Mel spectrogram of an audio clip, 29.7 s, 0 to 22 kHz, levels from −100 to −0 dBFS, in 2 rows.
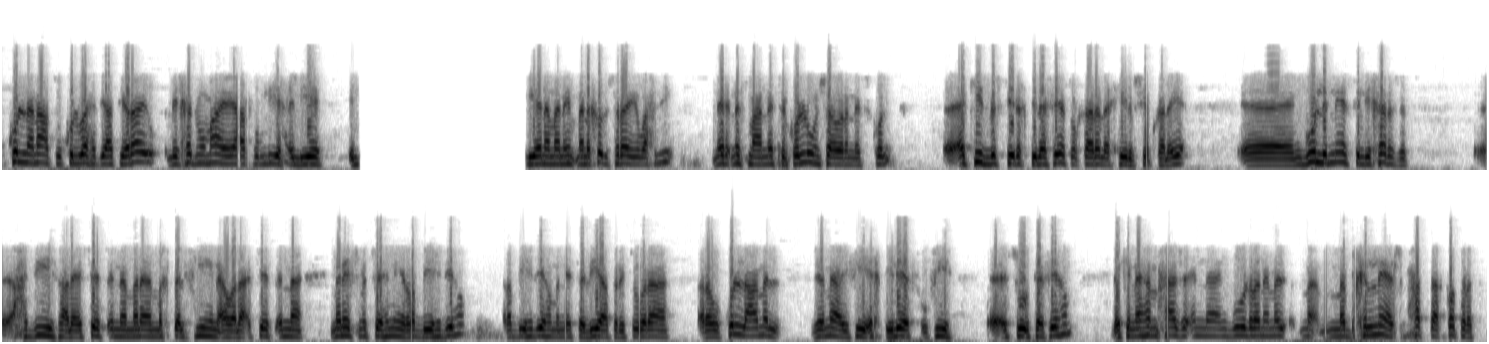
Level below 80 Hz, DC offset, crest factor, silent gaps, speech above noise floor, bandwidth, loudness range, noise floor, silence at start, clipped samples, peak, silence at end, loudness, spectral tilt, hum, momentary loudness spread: -48 dBFS; under 0.1%; 12 dB; 3.58-5.24 s; 49 dB; 5.4 kHz; 3 LU; -61 dBFS; 0.05 s; under 0.1%; 0 dBFS; 0.15 s; -12 LUFS; -10 dB/octave; none; 9 LU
